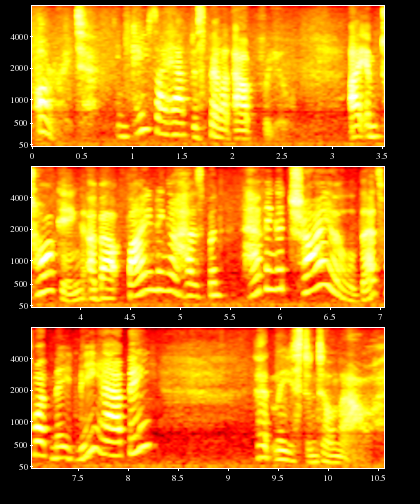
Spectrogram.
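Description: A woman's voice: sits high, sing-song, normal speed, pushed and bright, slight background noise, full character voice. An actress playing an overbearing, theatrical alien mother in a TV episode clip, imperious and grand.

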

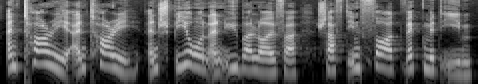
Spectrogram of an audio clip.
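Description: A woman reading a story, voicing an angry village crowd that shouts accusations. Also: fairly high pitch, expressive, normal speed, no room sound, clean studio sound. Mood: furious.

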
